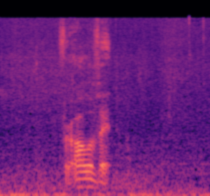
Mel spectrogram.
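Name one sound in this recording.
A young man speaks softly.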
